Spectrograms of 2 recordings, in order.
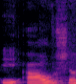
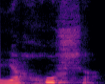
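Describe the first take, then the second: First: The middle H sound is left silent. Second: The middle H is pronounced with a rough R-like sound. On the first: The speaker calls it wrong. "normalmente as pessoas emudecem esse H e fica Iauxa" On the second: The speaker calls it right. "esse aqui tem som de R, é Yahusha"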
